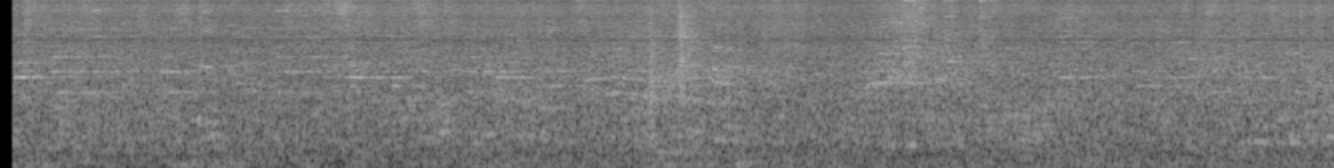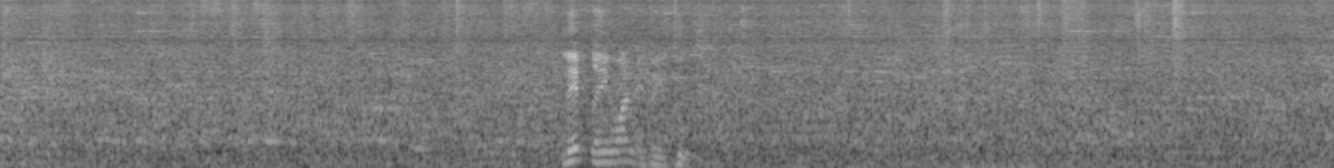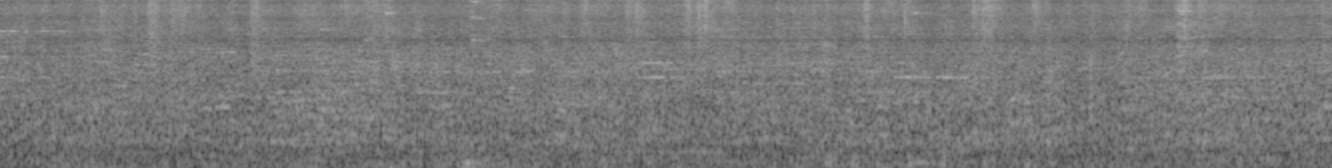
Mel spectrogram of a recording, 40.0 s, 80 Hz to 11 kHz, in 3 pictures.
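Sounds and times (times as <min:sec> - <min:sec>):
indistinct voices of shoppers: 0:00.1 - 0:40.0.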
